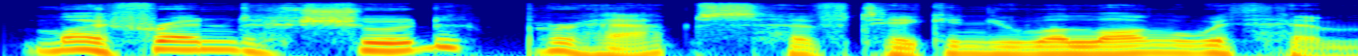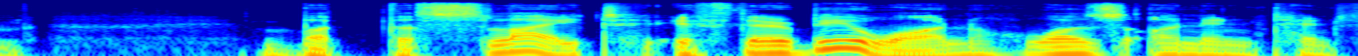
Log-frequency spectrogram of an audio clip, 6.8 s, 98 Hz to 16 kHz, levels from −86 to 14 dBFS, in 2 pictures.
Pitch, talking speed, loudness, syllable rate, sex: 120 Hz, 170 wpm, -17 LUFS, 4.7 syllables/s, male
